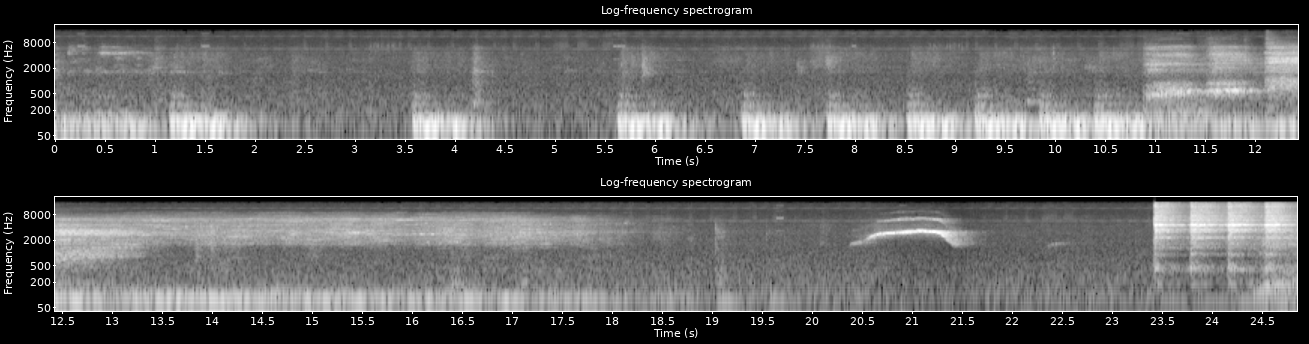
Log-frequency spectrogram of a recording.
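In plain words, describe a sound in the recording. Drums are struck in loud bursts of booming beats.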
